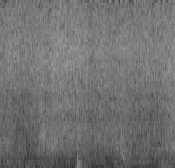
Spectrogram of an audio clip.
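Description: Tomatoes go into a hot pan for a Thai sardine salad, a steady bright sizzle with soft scraping of stirring throughout.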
